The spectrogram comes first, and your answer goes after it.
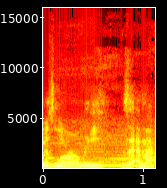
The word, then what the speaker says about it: Loralee: to talk about and uh her name is Laura Lee. Is that am I pronouncing your name right or is it Laura? Laura Lee.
